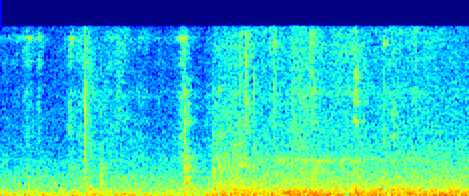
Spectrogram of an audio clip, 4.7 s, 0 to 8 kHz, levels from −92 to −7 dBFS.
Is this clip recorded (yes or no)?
yes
